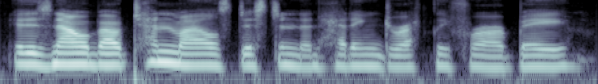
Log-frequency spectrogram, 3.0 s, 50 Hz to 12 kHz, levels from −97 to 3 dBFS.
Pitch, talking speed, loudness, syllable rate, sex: 175 Hz, 260 wpm, -19 LUFS, 6.8 syllables/s, female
